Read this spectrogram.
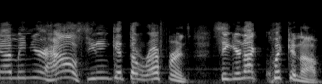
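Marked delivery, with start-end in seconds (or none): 0.0-0.9 high cartoon catchphrase imitation; Master Shake. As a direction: quote the cartoon in a pitched-up voice. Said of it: "it's Master Shake saying".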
